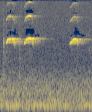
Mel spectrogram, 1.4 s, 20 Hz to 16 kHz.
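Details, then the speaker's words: Honda CB350 engine with a rebuilt, timed top end, turned by hand near top dead center: high, bird-like chirping squeaks, three in about a second and a half, with stiff rotation on one stroke; cause unknown. "r it squeak see it sounds like there's almost a little bird in there and now we're at right top dead center"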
